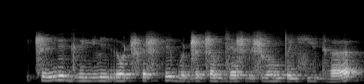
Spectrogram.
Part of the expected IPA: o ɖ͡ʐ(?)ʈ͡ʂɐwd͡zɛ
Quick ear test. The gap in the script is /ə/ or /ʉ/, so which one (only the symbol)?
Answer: ə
